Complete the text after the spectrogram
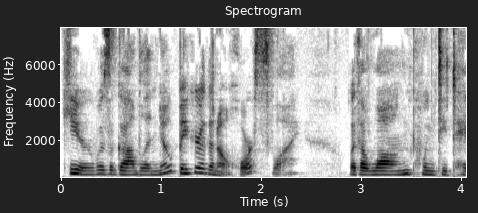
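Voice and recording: A natural voice, reading aloud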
